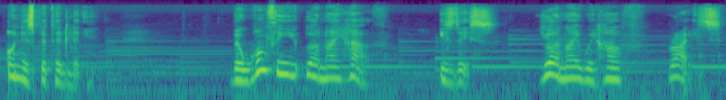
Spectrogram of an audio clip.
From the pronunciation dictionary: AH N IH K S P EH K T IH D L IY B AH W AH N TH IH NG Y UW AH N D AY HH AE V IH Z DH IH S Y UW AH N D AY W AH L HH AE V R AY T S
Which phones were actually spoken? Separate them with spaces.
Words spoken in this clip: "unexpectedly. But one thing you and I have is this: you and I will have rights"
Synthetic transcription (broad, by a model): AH N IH S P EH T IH D L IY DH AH W AH N TH IH NG Y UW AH N AY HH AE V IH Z DH IH S Y UW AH N AY W AH L HH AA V R AY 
